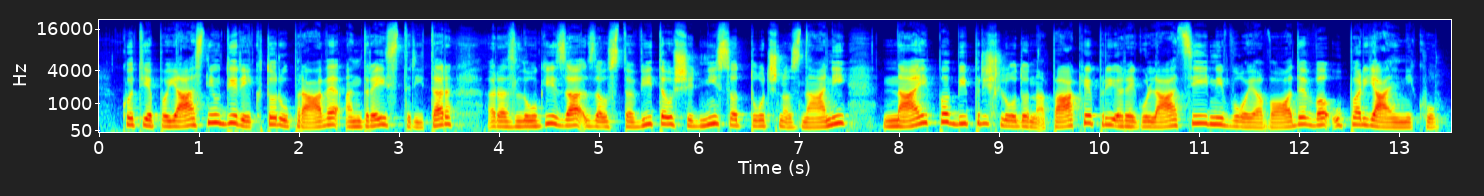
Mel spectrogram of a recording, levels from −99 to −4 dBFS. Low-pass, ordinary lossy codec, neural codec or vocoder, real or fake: 19.8 kHz; none; none; real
